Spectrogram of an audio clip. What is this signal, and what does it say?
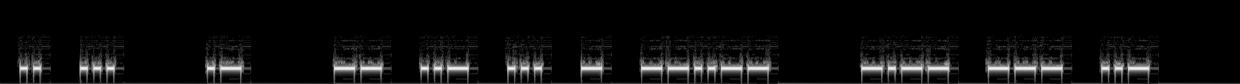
Morse code, heard as a keyed tone, about 18 wpm, spaced as for 13 wpm, 750 Hz. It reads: IS A MUST, YOU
